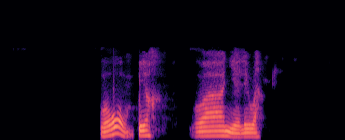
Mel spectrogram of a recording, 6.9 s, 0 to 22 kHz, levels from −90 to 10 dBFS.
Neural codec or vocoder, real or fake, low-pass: codec, 16 kHz in and 24 kHz out, 1 kbps, XY-Tokenizer; fake; 5.4 kHz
